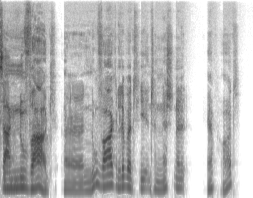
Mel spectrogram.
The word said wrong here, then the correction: Newark: N-E-W-A-R-K. Newag. Newag? Newark? Newark? Newark? Ja, das halt.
